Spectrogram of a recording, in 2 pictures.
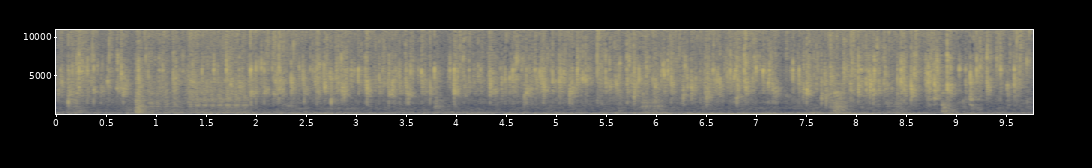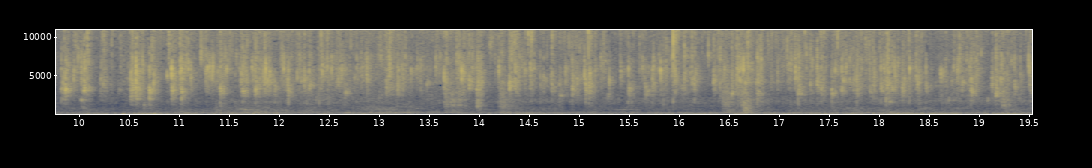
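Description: Chopsticks clicking and clinking against small porcelain bowls and plates while people eat, scattered light taps over a steady low hum and hiss.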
